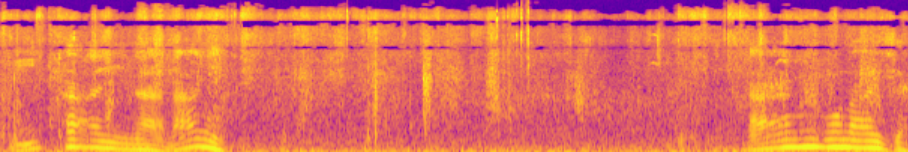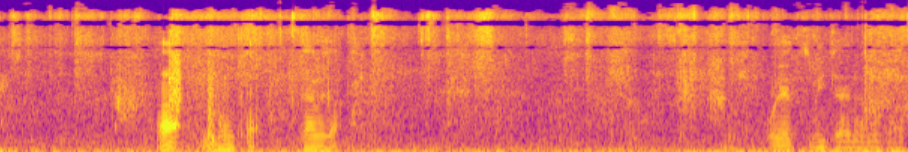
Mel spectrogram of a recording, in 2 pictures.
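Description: A small dog's paws patter on gravel.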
